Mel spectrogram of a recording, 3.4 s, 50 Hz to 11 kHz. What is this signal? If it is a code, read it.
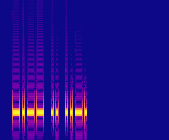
Morse code, heard as a keyed tone, about 25 wpm, 700 Hz. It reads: YIF
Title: USA Call Sign Postfixes - 3 Letters 25wpm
